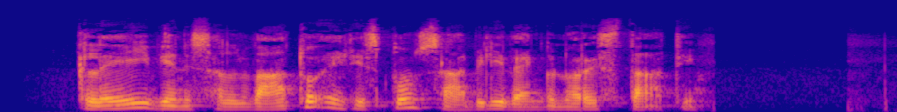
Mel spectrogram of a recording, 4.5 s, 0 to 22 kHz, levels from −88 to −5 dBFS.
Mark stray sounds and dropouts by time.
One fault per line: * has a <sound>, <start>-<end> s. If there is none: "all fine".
all fine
